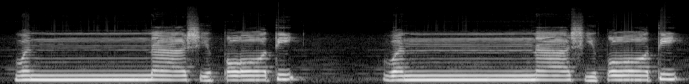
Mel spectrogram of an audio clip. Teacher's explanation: لام تعریف کے بعد حروف شمسی میں سے نون آ رہا ہے، تو لام تعریف کا نون میں ادغام ہو جائے گا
